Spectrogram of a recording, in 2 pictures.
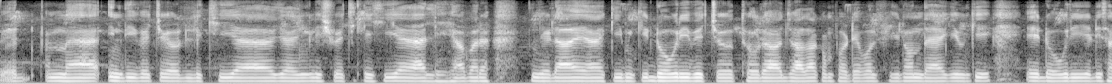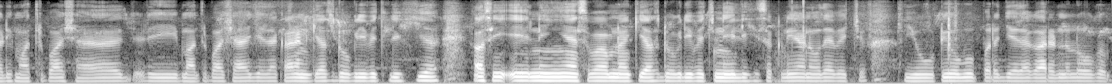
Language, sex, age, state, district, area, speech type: Dogri, male, 18-30, Jammu and Kashmir, Udhampur, rural, spontaneous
